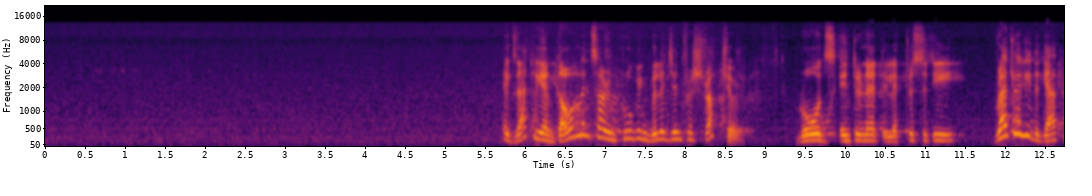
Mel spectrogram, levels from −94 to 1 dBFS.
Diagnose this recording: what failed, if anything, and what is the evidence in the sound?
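Every phrase of the speech is trailed, from start to finish, by a faint, thin copy of itself arriving roughly 150 ms later and sitting about 20 dB below the direct signal. That is echo with no canceller, a failure in call processing. The far end is playing the call through a loudspeaker, its microphone picks that playback up, and no echo cancellation strips it out, so the talker's own sound returns after the network round trip.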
